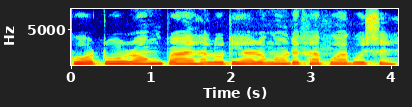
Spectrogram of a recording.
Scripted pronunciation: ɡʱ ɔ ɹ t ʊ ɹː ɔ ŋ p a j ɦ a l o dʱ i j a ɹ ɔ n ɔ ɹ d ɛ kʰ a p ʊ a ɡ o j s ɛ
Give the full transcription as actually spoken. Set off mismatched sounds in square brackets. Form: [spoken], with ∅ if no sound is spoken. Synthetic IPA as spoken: ɡʱ ɔ ɹ t ʊ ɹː ɔ ŋ p a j ɦ a l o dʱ i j a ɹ ɔ [ŋ] ɔ ɹ d ɛ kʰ a p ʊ a ɡ o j s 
